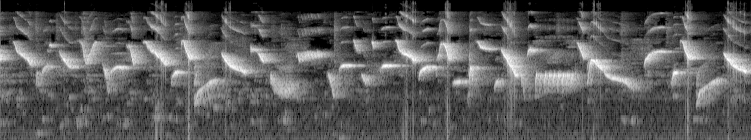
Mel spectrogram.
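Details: Canary song meant to train young canaries, a continuous rush of swooping whistles with one brief buzzy trill midway, loud and clear.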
